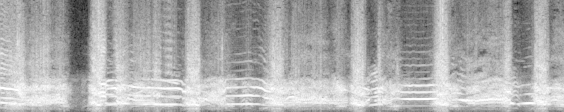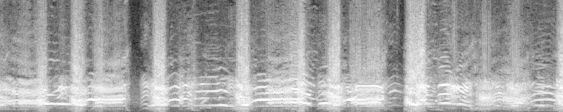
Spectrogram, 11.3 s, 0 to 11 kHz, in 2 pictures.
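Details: At a January 2016 sled start in Rendlesham, four-dog Husky teams keep up a loud, continuous clamour of high yips and quavering whines, punctuated by sharp clicks and knocks from the equipment.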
